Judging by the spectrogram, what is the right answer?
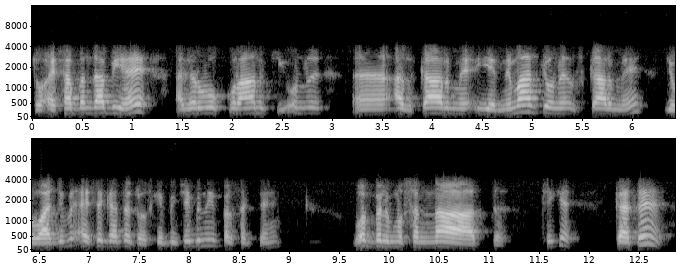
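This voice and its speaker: A man's voice: fairly high pitch, expressive, a little slow, vocal fry. A male religious teacher giving a classroom lesson, asking his students questions by name. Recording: tinny phone-like sound.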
